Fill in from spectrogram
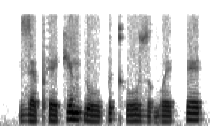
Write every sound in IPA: z ɛ˨ pʰ e˨ t͡ʃ e˦ m ɗ uː˨ p ɪ˦ kʰ uː˨ z ʊ˨ ɡʷ e˦ | e˦

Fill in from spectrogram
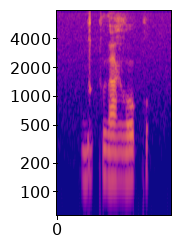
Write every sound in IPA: ɡ ɵ k ð a ɣ o k

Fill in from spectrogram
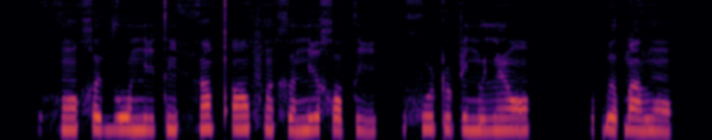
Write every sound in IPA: h õ χ ɨ d̪ o n i t̪ ĩ h ə̃ qʼ ɔ̃ f ə̃ x ə n i χ ɔ t̪ i | x u ʈ u ʈ i n u lʲ ɔ̃ | ɓ ə ɓ ã v õ

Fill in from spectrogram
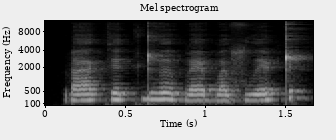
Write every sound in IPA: ɽ a k ɛ k ɖʱ ɜ b æ b a sʷ ɛ ʈ

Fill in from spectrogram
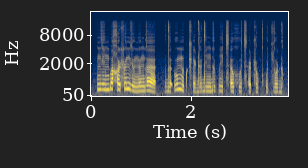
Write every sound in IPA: n z i˧ m b ə˦ χ ø˧ ʂ ʉ˦ n z ʉ˨ n̪ ø˧ ŋ ɡ ɜ˦˨ | d̪ ə˨ ʔ u˦ m ɪ˨ p t͡ʃʼ ɪ˨ ɖ ø˦ d̪ i˧ ŋ ɡ ʉ˦ p i˦˨ t͡sʼ ɜ˦ xʷ ɪ˧ t͡sʼ ə˧ ʈ͡ʂ u˨ kʷʰ ə˧ t͡ɕ u˧ ɖ

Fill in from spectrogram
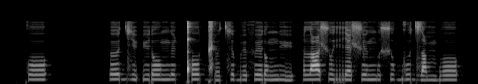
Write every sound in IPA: k o | ɵ d͡z y ʔ y ɾ o ŋ ø ǃ o ɡ͡ǁ ɵ t͡s ɵ b ø f ø ɾ o ŋ y | l ɑ ʃ u rʲ ɑ ʃ ø ŋ u ʃ u ɡ u d͡z ɑ m b o

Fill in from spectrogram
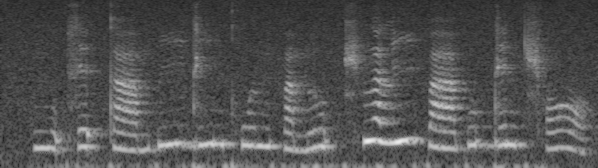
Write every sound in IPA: ŋ u˨˩ ʔ s e˦˥ ʔ t aː˩˦ m p iː˥˩ d iː˥˩ m kʰ w ɯ˧ ŋ f a˩˦ m l u˥˩ ʔ t͡ɕʰ ɯ˥˩ a̯ l iː˥˩ p aː˧ p u˥˩ ʔ d e˥˩ n t͡ɕʰ ɔː˥˩

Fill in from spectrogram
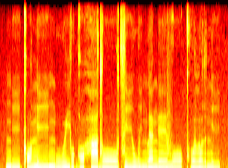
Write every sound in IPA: ŋ iː˨ kʼ ɔ˨ n iː˦ ŋ uː˨ j ʊ˦ ɡ ɔ˦ h a˨ d oː˦˨ t͡s iː˦ w i˨ ŋ l ɛ˦ ŋ eː˨ v oː˨ kʰ ʊ˦ l ʊ˦˨ r n i˨

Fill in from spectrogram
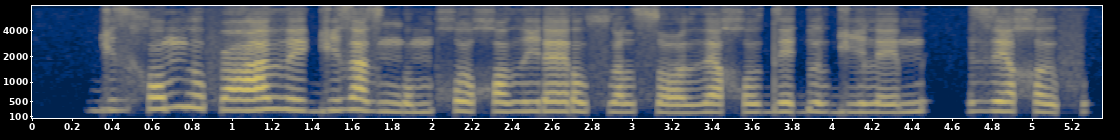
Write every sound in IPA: ɡ i z x ɔ m l o f ʕ a ð e ɡ i z a z ŋ o m χ u χ ɔ ð i ɾ ɛ ɾ ɔ sʷ ɛ l sˤ o l ð ɛ χ u d e ɠ ɯ l ɡ i l e m | z e χ ɯ f

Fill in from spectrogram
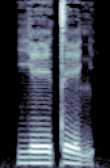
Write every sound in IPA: j e t e lʲ

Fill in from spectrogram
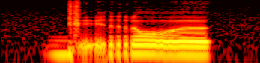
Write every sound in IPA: ɡ ḛ r o ə̯

